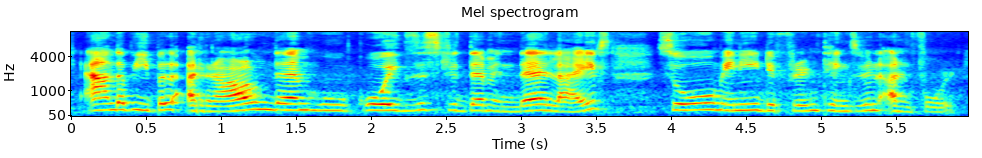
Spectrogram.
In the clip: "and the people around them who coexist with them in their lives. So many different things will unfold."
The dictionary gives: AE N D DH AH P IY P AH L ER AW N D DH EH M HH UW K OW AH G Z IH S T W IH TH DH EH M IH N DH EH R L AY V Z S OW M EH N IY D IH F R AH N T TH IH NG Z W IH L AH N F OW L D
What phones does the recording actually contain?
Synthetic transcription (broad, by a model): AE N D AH P IY P AH L ER AW N D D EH M HH UW K OW AH G Z IH S T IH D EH M IH N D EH R L AY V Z S OW M EH N IY D IH F R AH N T T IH NG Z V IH N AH N F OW L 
